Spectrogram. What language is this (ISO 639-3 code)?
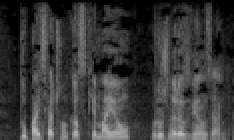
pol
